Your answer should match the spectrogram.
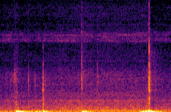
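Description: Handling noise: three dull low thumps, the last with a sharp click just before the end, over a faint steady hum.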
